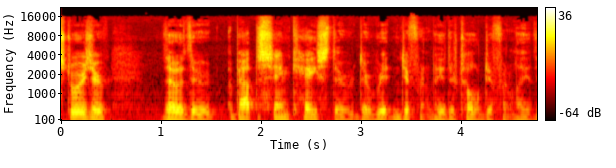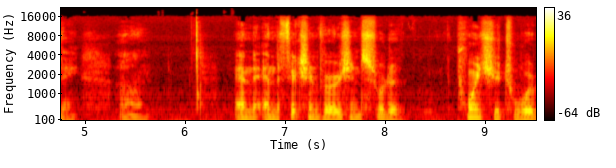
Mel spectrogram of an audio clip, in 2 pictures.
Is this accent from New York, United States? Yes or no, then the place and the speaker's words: no; Cumberland, Maryland, United States; I think when I was a kid growing up in Cumberland, Maryland, I just heard the old people talk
